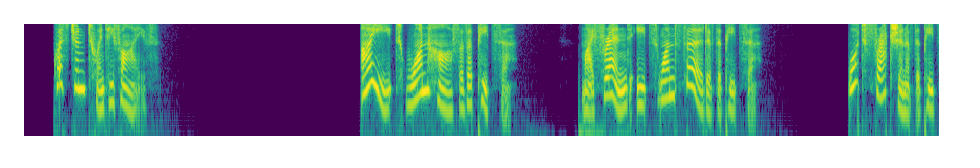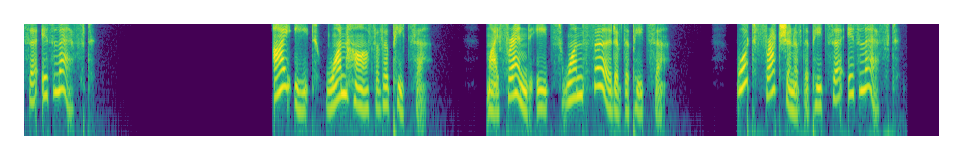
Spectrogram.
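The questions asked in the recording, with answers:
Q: What fraction of the pizza is left?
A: 1/6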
